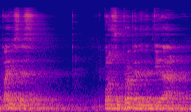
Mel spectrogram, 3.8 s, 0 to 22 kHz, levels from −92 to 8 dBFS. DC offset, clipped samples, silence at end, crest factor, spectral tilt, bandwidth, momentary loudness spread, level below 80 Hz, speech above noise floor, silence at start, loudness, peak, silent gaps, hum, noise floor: under 0.1%; under 0.1%; 0 s; 16 dB; -6.5 dB/octave; 17 kHz; 18 LU; -54 dBFS; 24 dB; 0 s; -28 LUFS; -12 dBFS; none; none; -51 dBFS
